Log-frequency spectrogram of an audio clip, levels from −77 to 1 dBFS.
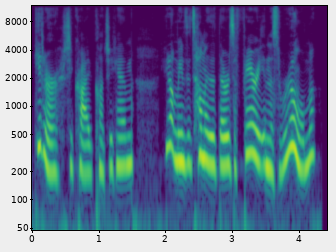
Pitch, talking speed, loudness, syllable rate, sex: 250 Hz, 255 wpm, -15 LUFS, 6.1 syllables/s, female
